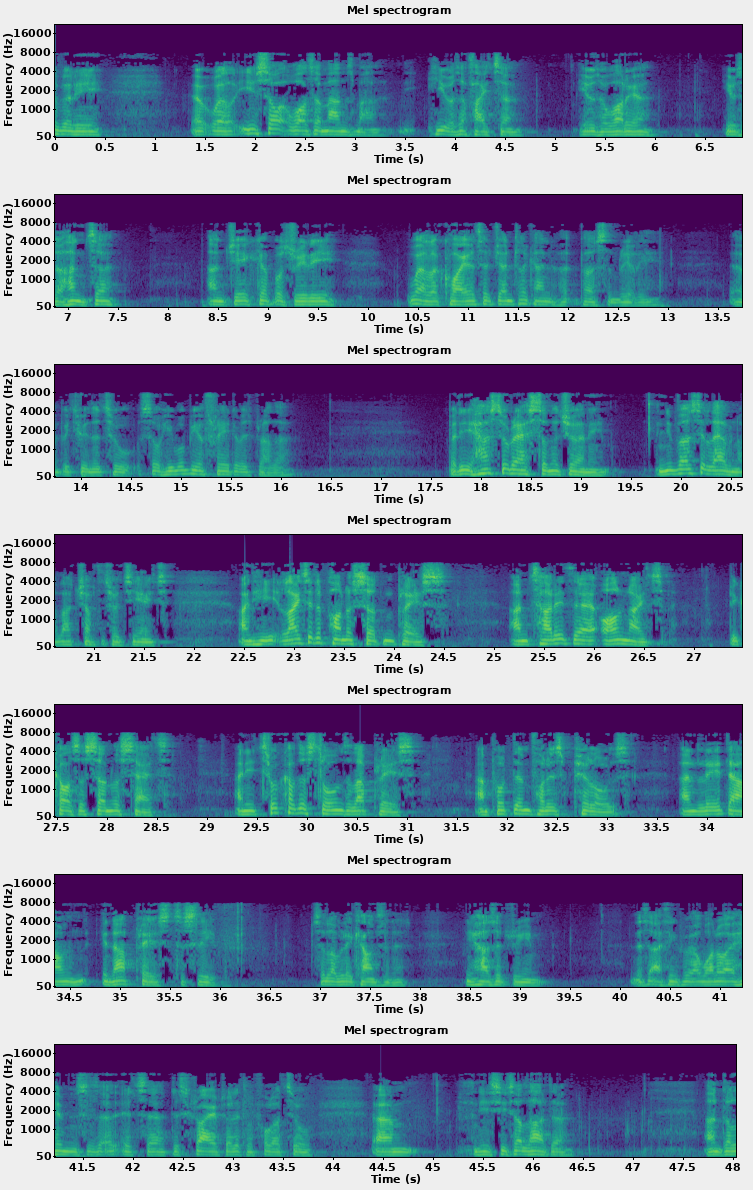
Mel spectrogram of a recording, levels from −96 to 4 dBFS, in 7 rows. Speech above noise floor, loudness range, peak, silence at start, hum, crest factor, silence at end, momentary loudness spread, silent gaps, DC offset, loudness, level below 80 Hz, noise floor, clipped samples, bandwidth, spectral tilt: 37 dB; 8 LU; 0 dBFS; 0 s; none; 22 dB; 0 s; 17 LU; none; under 0.1%; -21 LUFS; -52 dBFS; -58 dBFS; under 0.1%; 8 kHz; -2.5 dB/octave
